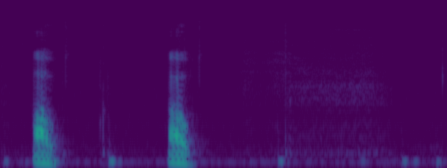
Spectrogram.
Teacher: The muscles in the throat, they're relaxed, and we are starting with a, so start with this wide open mouth and quickly change it to oo position, ow, ow. Again, the throat retains relaxed natural position like a and oo is natural.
